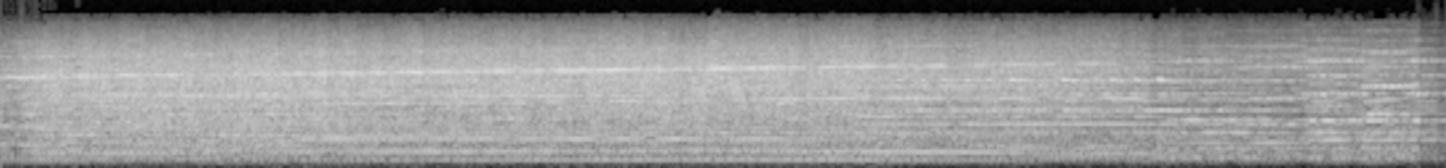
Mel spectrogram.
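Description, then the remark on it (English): A steady, loud airplane engine drones continuously, its dense hum holding level with a slight shift in tone near the end as the plane banks sharply to the right. “The plane banks sharply to the right.”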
